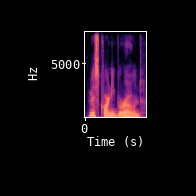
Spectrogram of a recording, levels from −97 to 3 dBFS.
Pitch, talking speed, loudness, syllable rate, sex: 200 Hz, 145 wpm, -15 LUFS, 4.8 syllables/s, female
